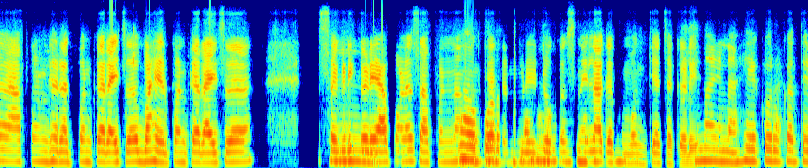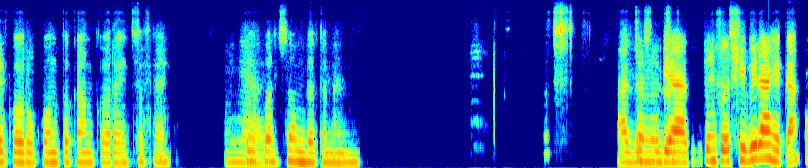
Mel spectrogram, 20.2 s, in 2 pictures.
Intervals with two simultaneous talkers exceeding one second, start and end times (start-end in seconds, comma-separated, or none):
5.7-7.8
